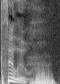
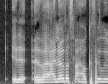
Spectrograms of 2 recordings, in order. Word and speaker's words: Cthulhu: There's light and there's darkness, or there's the Moon Lord and Cthulhu. I know that's not how Cthulhu is officially pronounced, but that is how I'm going to say it.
